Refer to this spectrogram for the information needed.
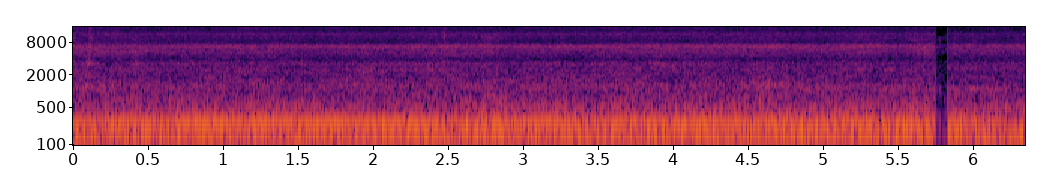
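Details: Submersible water pump starting after the pressure switch springs were adjusted so the contacts close: steady, even low hum with no knocks or surges, the pump running normally and the water meter turning.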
